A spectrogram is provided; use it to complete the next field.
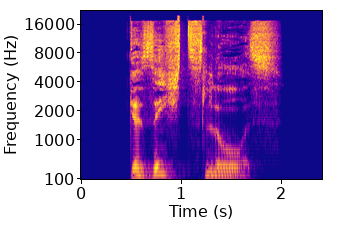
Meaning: faceless
- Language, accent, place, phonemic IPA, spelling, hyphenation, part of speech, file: German, Germany, Berlin, /ɡəˈzɪçt͡sˌloːs/, gesichtslos, ge‧sichts‧los, adjective, De-gesichtslos.ogg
